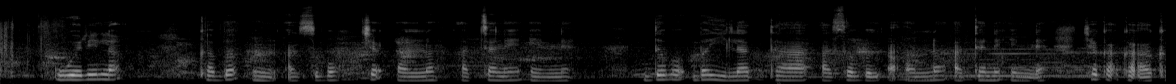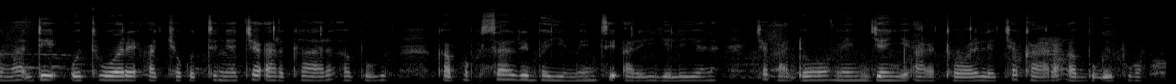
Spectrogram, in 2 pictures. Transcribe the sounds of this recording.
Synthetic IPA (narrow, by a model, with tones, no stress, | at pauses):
wo˨ɾi˦la˦ | kʰa˨ba˦˨n˨a˨sʊ˦bɔ˦t͡ʃɛ˦ɔ˨nɔ˦ | a˨tɛ˦nɪ˦ɪ˨nːɛ˨ | dɔ˦bɔ˦ba˦ji˨la˦tʰaː˦a˨sa˦bʊ˨la̰˨ʔa˨nɔ˦a˨tɛ˦nɪ˦ɪ˨nːɛ˨t͡ʃɛ˦ka˨ka˨ʔa˨ka˨ŋa˦dɪ˦o˨tʰu˦ɔ˦ɾɪ˦ʔa˨t͡ʃɔ˨kʊ˨tɪ˦ŋa˦t͡ʃɛ˦ʔa˨ɾɪ˨kʰaː˨ɾɪ˦ʔa˨bu˨ɡɪ˦ka˨pɔ˨bʊ˨sa˦ɾɾɪ˦ba˦ji˨mɪ˦ntʰɪ˦ʔa̰˨ɾɪ˨jɛ˨lɪ˦jɛ˦la˦t͡ʃɛ˦ka̰˨dɔː˦mɪ˦nd͡ʒɛ˦njɛ˦ʔa˨ɾɪ̰˨tʰɔː˨ɾɪ˦la˨t͡ʃɛ˦ka˨ɾa˦ʔa˨bʊ˨ɡɪ˦pʊ˦a˦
